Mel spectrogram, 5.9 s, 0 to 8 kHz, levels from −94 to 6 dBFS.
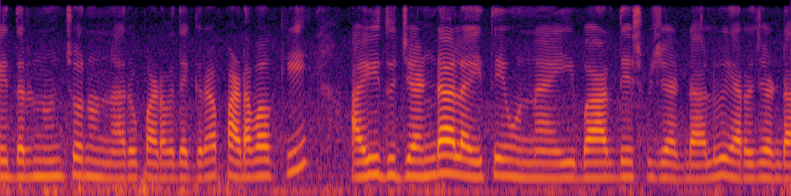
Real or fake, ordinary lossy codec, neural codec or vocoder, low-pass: real; none; none; 7.2 kHz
